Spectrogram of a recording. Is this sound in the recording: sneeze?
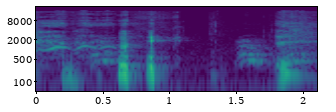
no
